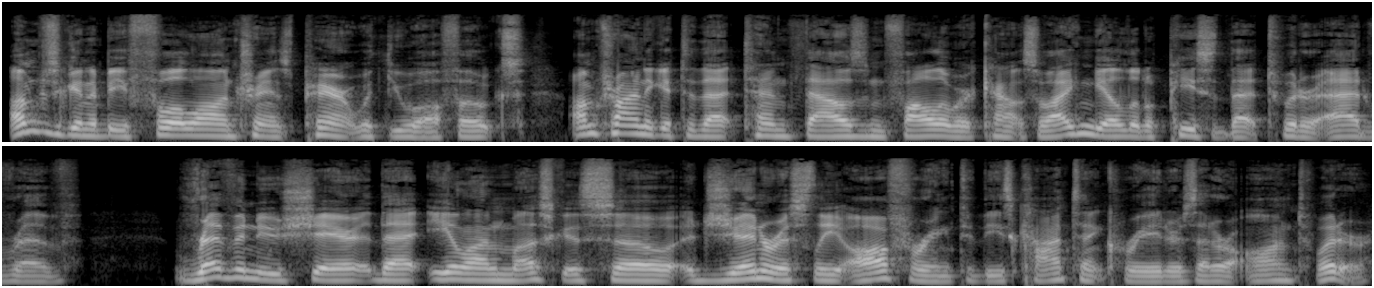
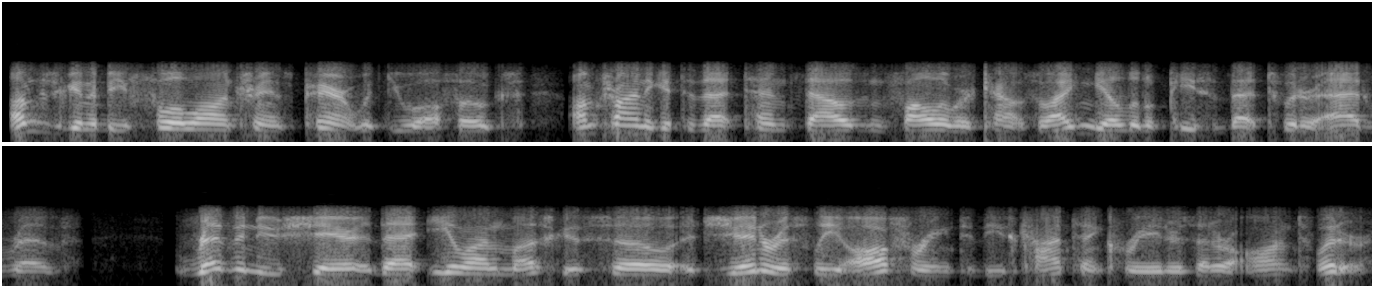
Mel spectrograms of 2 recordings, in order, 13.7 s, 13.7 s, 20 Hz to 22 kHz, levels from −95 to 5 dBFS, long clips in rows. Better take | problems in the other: first | phone-call audio; poor line

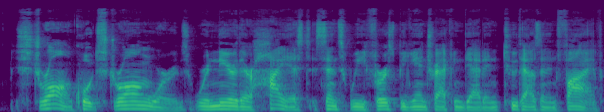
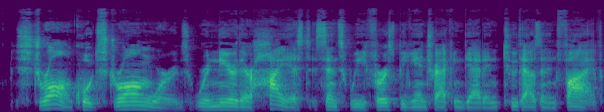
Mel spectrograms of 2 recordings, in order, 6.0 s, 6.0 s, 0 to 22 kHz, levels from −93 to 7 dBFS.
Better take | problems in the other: first | thin; very; fading below 550 Hz

